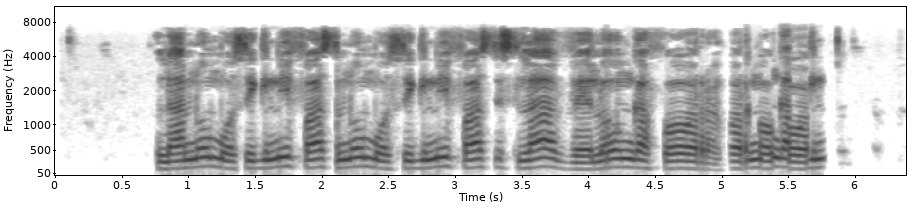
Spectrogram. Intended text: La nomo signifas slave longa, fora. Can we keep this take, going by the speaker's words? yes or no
no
